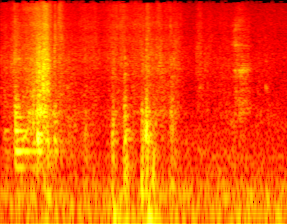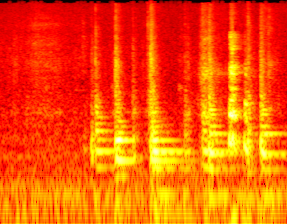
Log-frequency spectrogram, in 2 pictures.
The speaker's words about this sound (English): And this? Is that a musical instrument? Are you playing with the straps on Mummy's rocking chair like you are a musical instrument?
